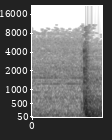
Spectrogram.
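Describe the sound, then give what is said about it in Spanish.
A car door shuts with a single solid thump over a low background rumble as a man gets into the car after a chauffeur opens the door for him; brief, with no voices. “Philip sube al coche.”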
